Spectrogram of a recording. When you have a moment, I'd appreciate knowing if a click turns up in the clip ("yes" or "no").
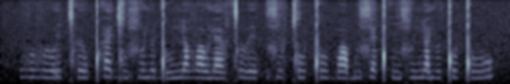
yes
